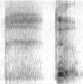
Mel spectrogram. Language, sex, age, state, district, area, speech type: Kashmiri, male, 45-60, Jammu and Kashmir, Budgam, rural, spontaneous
